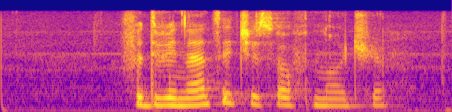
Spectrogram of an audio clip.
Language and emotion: Russian, neutral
